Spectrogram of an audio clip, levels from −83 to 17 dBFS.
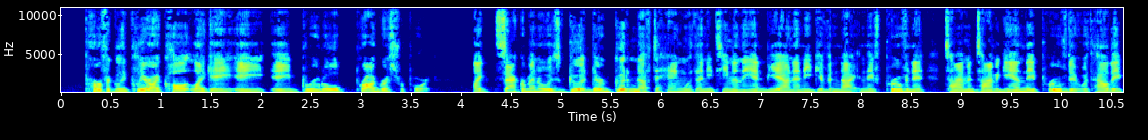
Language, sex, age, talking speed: English, male, 20-39, 255 wpm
